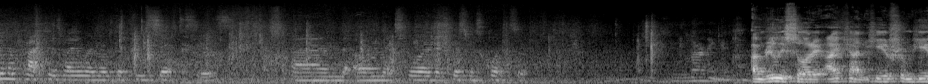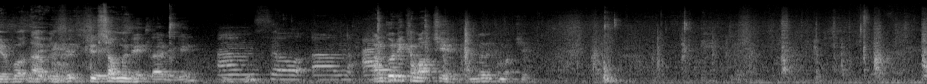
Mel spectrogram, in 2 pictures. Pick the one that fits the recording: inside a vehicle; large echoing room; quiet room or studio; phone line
large echoing room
